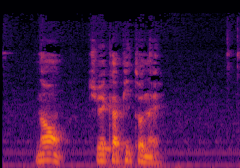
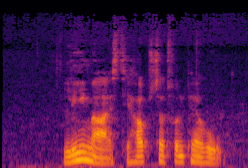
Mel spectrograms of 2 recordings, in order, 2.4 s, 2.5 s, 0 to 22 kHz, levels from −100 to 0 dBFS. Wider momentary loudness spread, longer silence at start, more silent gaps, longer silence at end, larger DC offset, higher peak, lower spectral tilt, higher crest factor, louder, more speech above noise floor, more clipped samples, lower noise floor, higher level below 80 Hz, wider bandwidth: first, 11 LU vs 8 LU; second, 0.05 s vs 0.65 s; neither; second, 0 s vs 0.25 s; neither; second, -14 dBFS vs -8 dBFS; second, -5 dB/octave vs -7 dB/octave; about the same, 22 dB vs 20 dB; second, -34 LUFS vs -26 LUFS; second, 28 dB vs 34 dB; neither; about the same, -60 dBFS vs -58 dBFS; second, -60 dBFS vs -54 dBFS; about the same, 16.5 kHz vs 15.5 kHz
